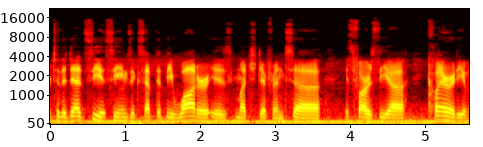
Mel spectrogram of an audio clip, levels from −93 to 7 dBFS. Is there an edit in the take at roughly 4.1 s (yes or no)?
no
